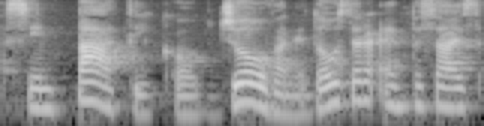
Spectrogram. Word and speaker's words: simpatico: But, there are words that pronounced differently, for example: "simpatico"--third from the last.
